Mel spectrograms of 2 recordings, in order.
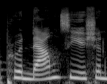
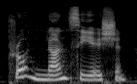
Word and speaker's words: pronunciation: Mostly लोग इसको प्रोनाउंसिएशन बोलते हैं, जबकि सही वर्ड है प्रोनंसिएशन। क्यों भाई, नन लिखा होता है बट हम लोग भी ना प्रोनंसिएशन। यस, प्रोनंसिएशन।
